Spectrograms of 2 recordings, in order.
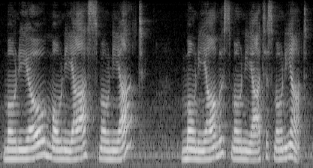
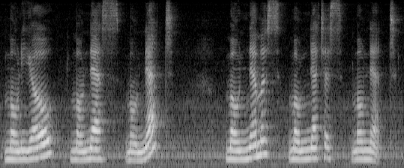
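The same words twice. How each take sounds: First: Monias, moniat, with an A sound where none belongs; wrong A endings. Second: Mones, monet with a clear E and no A; correct E endings. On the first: Teacher demonstrating the students' mistaken A endings. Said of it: "you're going to want to say". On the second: Teacher giving the correct conjugation without A. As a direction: recite it right, mones monet monemus. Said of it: "there's no A". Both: Shown as a demonstration.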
